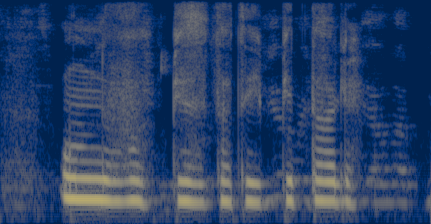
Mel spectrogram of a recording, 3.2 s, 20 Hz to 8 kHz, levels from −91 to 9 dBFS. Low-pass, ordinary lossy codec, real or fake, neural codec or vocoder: none; none; real; none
